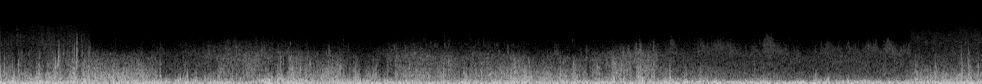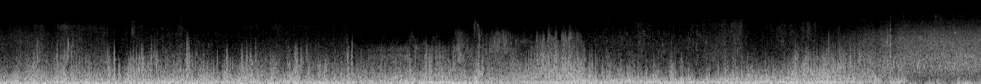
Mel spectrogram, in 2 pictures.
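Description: Strong wind roars outdoors.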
